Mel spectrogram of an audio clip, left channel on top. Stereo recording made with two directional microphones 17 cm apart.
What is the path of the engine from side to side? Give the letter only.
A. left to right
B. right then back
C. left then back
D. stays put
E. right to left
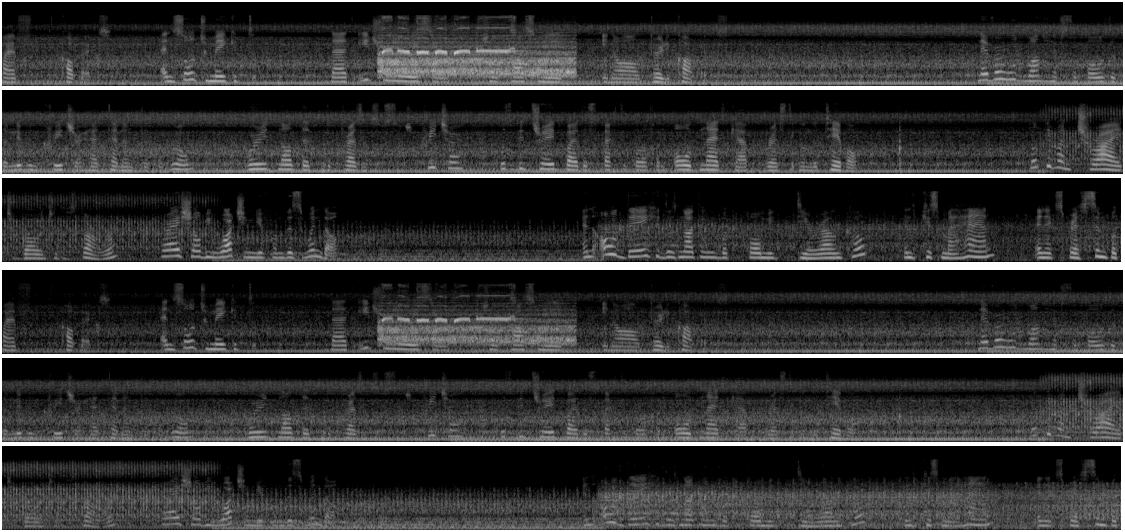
A.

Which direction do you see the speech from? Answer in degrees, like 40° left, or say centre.
30° left.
